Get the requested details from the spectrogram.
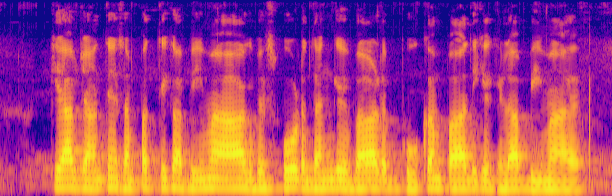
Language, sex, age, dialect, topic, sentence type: Hindi, male, 51-55, Kanauji Braj Bhasha, banking, statement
